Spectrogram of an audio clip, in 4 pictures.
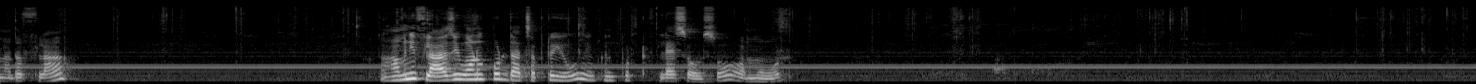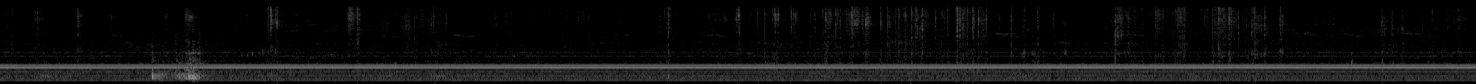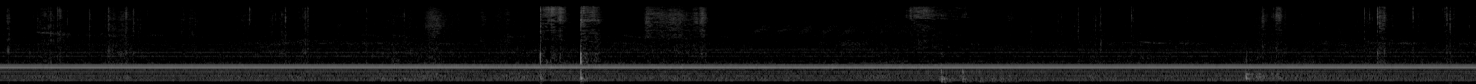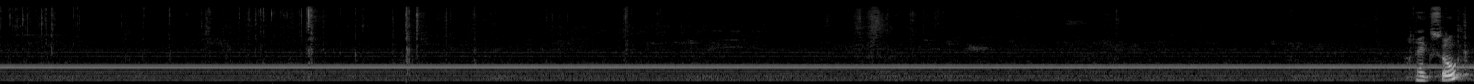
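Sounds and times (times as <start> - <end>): paper and wire rustling: 0.0 - 37.2, 38.2 - 58.2
hum of held tones: 0.0 - 59.0.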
